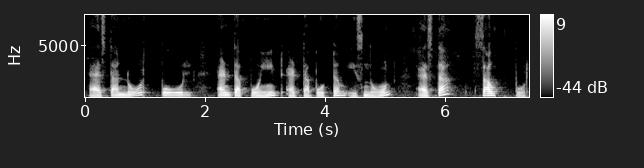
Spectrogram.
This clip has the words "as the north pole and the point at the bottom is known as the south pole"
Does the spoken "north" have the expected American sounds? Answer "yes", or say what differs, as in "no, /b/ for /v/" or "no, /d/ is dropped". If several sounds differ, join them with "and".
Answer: no, /t/ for /θ/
